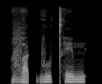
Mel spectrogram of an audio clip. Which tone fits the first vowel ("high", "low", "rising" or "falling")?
low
